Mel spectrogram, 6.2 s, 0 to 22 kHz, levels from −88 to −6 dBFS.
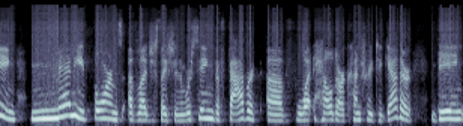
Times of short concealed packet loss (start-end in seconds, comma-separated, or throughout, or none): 3.99-4.03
